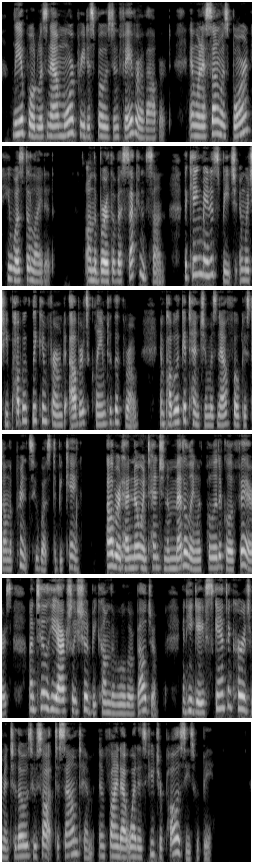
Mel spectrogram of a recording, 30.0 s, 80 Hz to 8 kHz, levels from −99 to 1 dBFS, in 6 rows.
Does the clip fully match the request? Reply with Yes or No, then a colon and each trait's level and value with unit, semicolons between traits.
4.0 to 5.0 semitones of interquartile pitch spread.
Yes: average, 4.4 semitones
